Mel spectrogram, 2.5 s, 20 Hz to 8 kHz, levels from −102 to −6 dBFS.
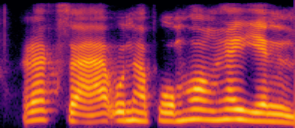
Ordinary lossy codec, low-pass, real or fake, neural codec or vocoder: none; 7.2 kHz; fake; autoencoder, 48 kHz, 32 numbers a frame, DAC-VAE, trained on Japanese speech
